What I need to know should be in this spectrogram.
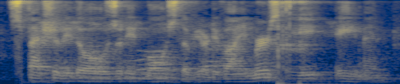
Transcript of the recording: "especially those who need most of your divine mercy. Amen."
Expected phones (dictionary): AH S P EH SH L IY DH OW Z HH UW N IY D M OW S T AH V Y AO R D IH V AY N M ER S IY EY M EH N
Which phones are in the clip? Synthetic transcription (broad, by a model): S P EH SH L IY DH OW Z HH UW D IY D M OW S T AH V Y AO R D IH V AY N M ER S IY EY M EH N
